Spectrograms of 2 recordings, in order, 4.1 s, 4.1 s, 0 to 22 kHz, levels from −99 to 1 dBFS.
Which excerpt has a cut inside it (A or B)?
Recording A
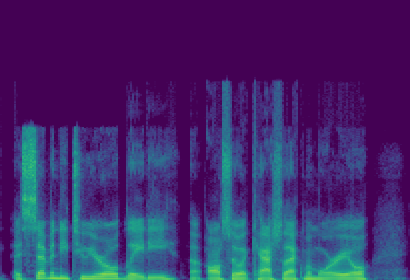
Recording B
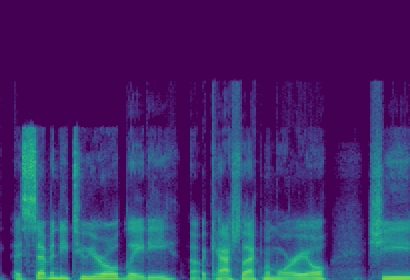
B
